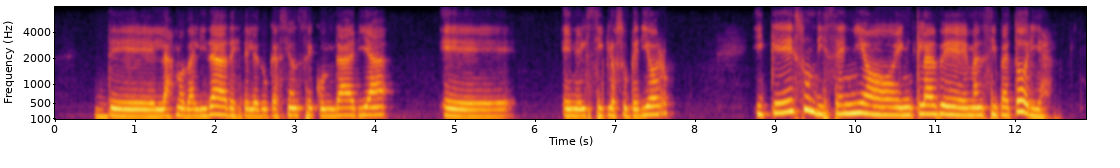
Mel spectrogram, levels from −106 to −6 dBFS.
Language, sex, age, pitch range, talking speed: Spanish, female, 40-59, 185-215 Hz, 95 wpm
